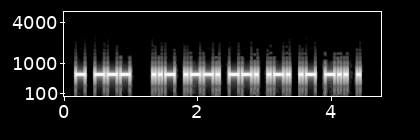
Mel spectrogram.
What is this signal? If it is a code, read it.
Morse code, heard as a keyed tone, about 25 wpm, 600 Hz. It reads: TO UPGRADE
